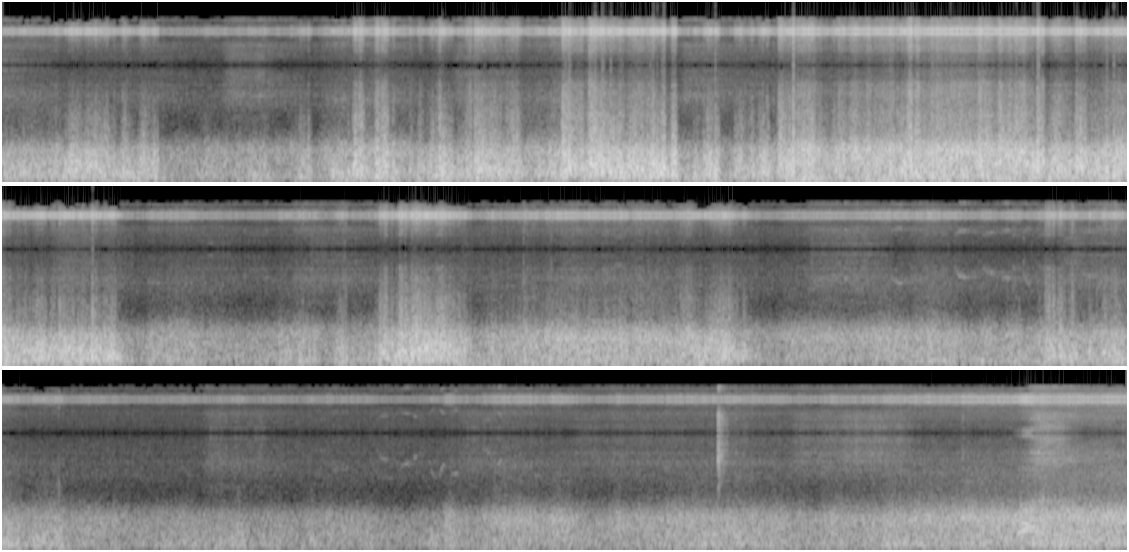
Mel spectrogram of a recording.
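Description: Wind buffeting the microphone of a camera riding on a moving bicycle: a low rushing noise that gusts up and down, strongest in the first nine seconds and easing off in the second half.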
